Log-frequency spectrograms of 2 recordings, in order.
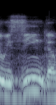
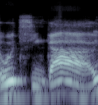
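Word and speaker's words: Huizinga: Eu chamo de Uizinga, os historiadores não gostam dessa pronúncia, é Uitzinga, enfim.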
